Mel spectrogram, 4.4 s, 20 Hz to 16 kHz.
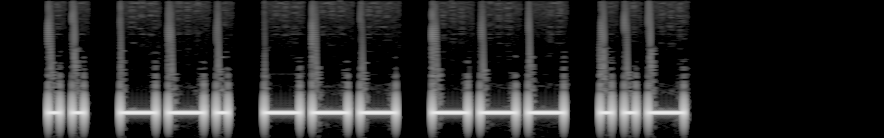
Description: Morse code, heard as a keyed tone, about 20 wpm, 700 Hz. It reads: IGOOU
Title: Code Groups - 5 Letters - 20wpm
